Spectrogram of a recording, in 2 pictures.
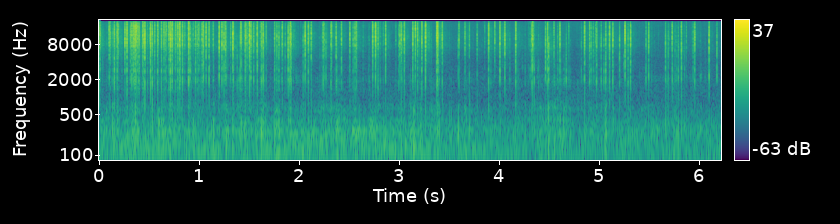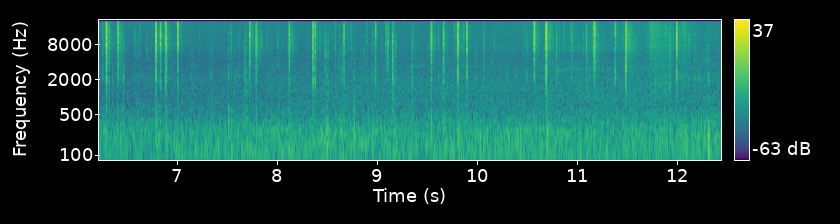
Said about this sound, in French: Sentez-vous la chaleur, le crépitement.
